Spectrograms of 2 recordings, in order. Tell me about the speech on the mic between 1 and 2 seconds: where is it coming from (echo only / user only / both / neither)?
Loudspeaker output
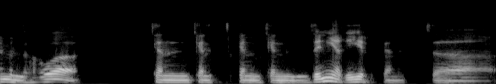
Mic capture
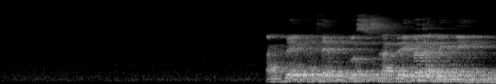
neither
